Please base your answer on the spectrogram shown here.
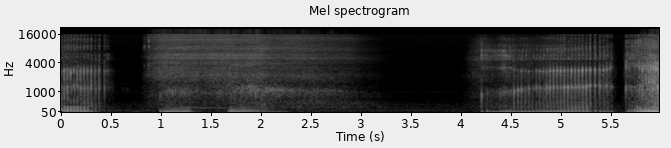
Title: SONIDOS DE RONQUIDOS | SNORING SOUNDS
